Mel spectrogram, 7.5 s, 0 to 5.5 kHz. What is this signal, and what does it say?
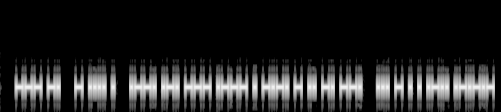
Morse code, heard as a keyed tone, about 34 wpm, 600 Hz. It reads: ON THE PROJECTING STEEL.
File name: the old man and the sea / the old man and the sea 1 35wpm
